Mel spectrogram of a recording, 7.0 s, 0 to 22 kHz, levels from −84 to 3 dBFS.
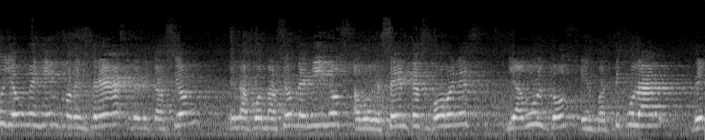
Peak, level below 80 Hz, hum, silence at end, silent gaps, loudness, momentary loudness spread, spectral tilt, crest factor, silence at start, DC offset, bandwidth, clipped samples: -2 dBFS; -58 dBFS; none; 0 s; none; -20 LUFS; 7 LU; -5 dB/octave; 18 dB; 0 s; under 0.1%; 10.5 kHz; under 0.1%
